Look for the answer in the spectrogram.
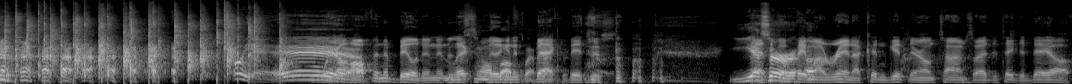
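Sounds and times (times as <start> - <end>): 
group clapping hands: 0.0 - 3.7
laughter: 0.0 - 3.8, 4.7 - 8.3
speech: 0.1 - 1.7, 2.3 - 10.7.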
